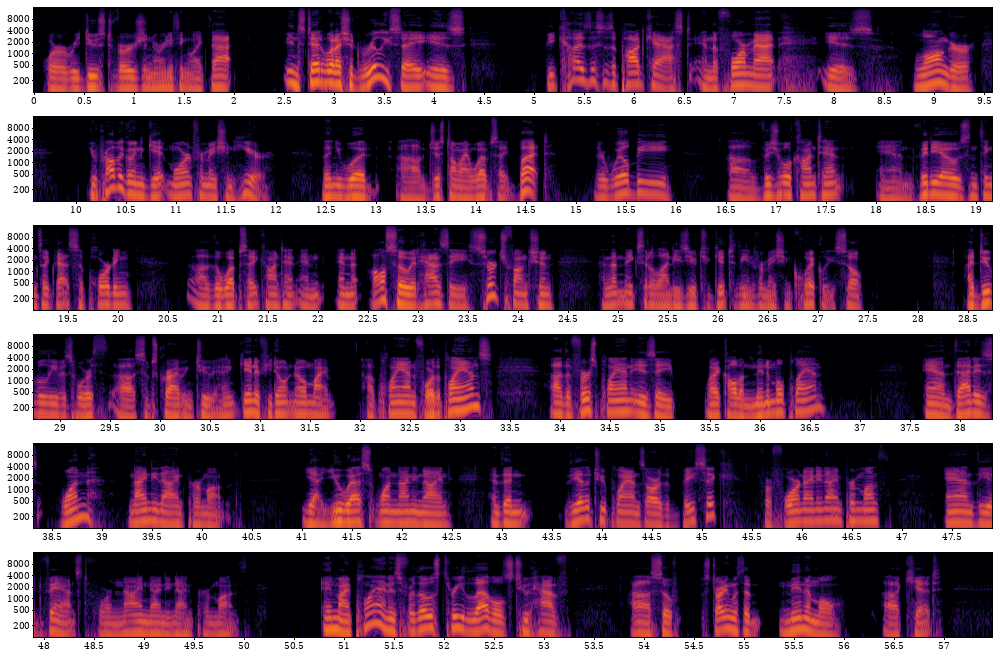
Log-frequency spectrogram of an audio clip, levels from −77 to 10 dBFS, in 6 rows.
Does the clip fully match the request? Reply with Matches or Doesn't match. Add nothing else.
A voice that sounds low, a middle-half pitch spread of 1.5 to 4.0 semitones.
Matches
